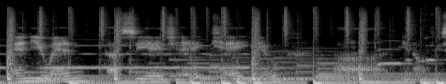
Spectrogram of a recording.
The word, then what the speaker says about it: nunchaku: things the correct term for them is actually nunchaku n-u-n c-h-a-k-u uh you know if you speak japanese i'm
